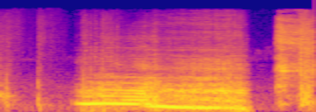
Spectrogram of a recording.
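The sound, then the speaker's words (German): A tiger roars once, a loud harmonic growl lasting about a second. Its pitch holds, then drops lower, with brief faint sounds just before and after. “Begeistert sprang der Tiger hinein.”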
